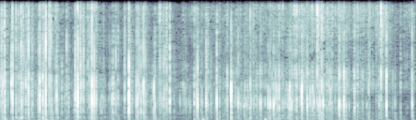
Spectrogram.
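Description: A metal-needled derma roller is rolled over the abrasive top of a flat gray and blue foam sanding sponge held in the palm. It makes a dense, gritty crackling with quick scratchy bursts over a low, muffled rumble, rising and falling in short waves throughout.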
